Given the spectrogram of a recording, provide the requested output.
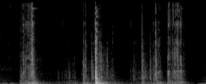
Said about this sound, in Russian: Но когда надзиратель распахнул дверь и, быстро окинув камеру, привычным взглядом сказал «Пожалуйте!»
